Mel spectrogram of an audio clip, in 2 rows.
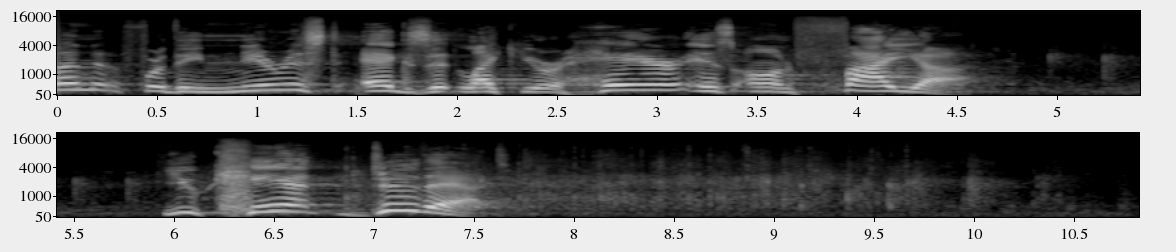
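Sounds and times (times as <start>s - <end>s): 
speech: 0.1s - 4.6s, 6.0s - 7.8s
audience clapping: 4.9s - 10.8s.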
